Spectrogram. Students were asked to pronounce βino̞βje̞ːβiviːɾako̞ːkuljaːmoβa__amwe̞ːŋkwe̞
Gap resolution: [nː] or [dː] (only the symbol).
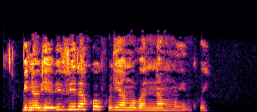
nː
